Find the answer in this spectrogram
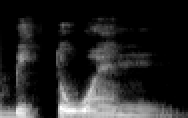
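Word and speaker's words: Victorin: Pero el apellido se pronuncia en Martiniqueño Victen, papi.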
